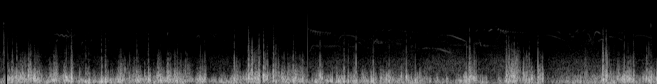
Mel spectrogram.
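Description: Footsteps walking across grass, an irregular run of rustles and soft thuds, with a few faint bird chirps in the middle.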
